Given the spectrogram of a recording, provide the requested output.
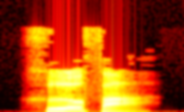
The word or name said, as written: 合法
